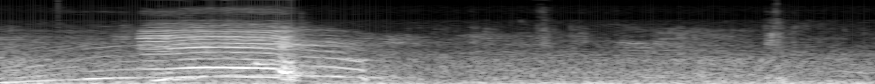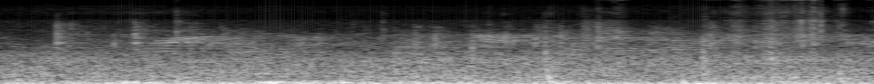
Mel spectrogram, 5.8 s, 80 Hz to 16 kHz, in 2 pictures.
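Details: A Kiko goat at Assiniboine Park Zoo, May 2023, gives a single loud, wavering bleat that rises and then falls away.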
